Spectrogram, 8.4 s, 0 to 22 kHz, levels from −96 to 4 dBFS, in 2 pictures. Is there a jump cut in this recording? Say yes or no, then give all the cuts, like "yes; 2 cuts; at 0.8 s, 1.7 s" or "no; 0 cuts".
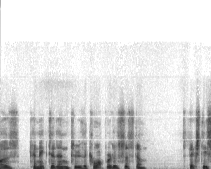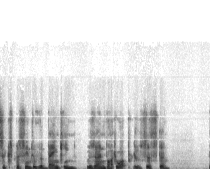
yes; 2 cuts; at 5.8 s, 6.5 s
